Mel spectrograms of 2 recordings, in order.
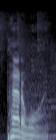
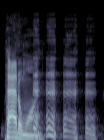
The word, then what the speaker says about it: Padawan: still like young putt Padawan yeah and we now officially know from the Star Wars people it is three syllables right for some reason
